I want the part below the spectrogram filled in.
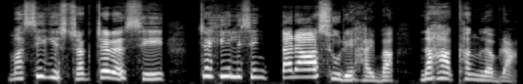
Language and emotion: Manipuri, surprised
